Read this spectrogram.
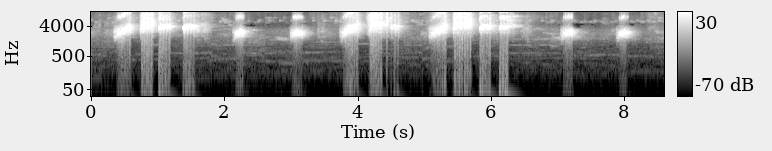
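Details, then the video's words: Chinese leafbird (cucak ijo cina, cucak cungkok) singing: clusters of loud, sharp, squeaky chirps. Isolated softer warbled notes recur roughly every second between the bursts. "Suara Ocehan BURUNG CUCAK IJO CINA Gacor - CUCAK CUNGKOK"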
